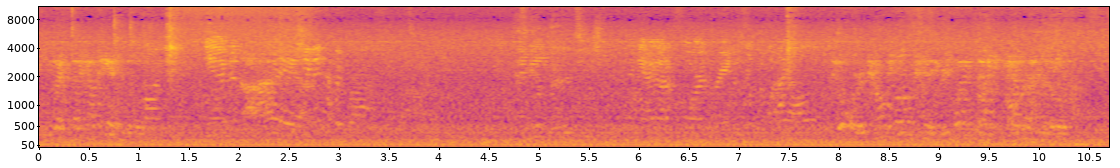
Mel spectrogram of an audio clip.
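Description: Steady low hum of a 2019 New Flyer XD60 articulated diesel bus idling while stopped, heard from inside the cabin, with a voice speaking over it twice.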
